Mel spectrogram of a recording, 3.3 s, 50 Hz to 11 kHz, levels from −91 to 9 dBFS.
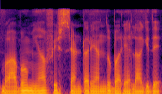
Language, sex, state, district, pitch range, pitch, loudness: Kannada, female, Karnataka, Bidar, 80-90 Hz, 80 Hz, -14 LUFS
